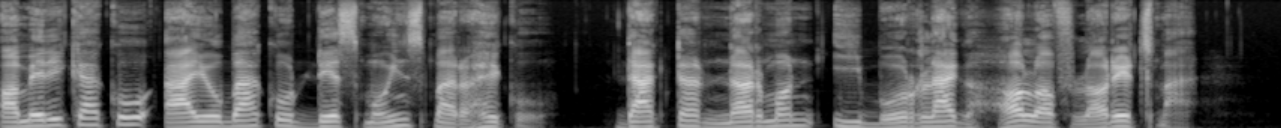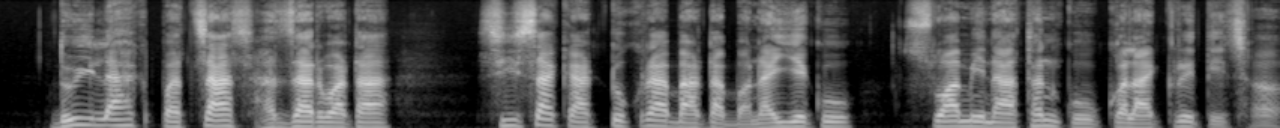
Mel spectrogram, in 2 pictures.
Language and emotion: Nepali, neutral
